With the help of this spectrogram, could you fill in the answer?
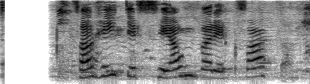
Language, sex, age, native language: Icelandic, male, 10, Icelandic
